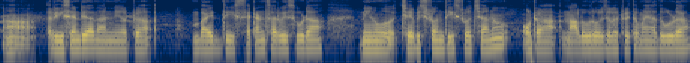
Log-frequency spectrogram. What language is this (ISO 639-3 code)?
tel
